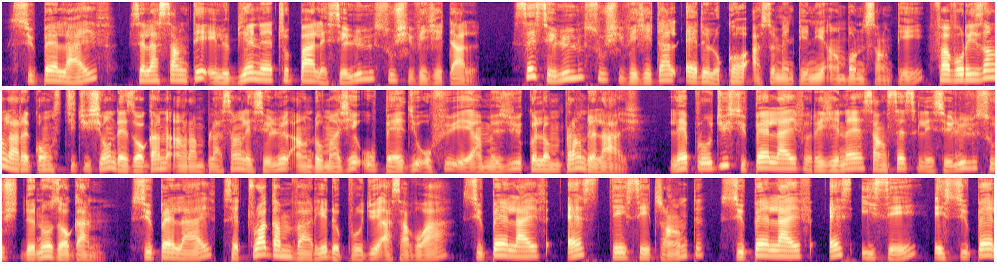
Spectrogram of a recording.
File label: French commercial and character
